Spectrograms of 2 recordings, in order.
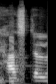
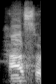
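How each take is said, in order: First: The t sound is pronounced in the middle. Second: The t sound is silent in the middle. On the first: The speaker calls it wrong. "নট" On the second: The speaker calls it right. "টি silent থাকবে"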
